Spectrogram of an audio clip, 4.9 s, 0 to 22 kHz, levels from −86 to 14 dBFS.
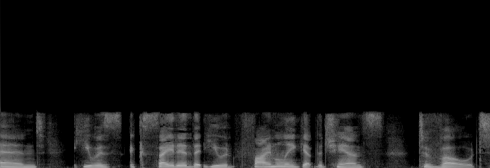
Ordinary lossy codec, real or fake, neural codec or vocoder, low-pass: AAC, 32 kbps; real; none; 7.2 kHz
